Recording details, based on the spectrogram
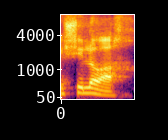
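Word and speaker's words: שילוח: Originally in Hebrew, we say Shiloach.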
